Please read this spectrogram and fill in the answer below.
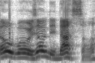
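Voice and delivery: loud, put-on dopey, dimwitted voice. Imitating the other speaker's argument: generic "I am stupid" voice. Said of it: "impersonates me with generic "I am stupid" voice".

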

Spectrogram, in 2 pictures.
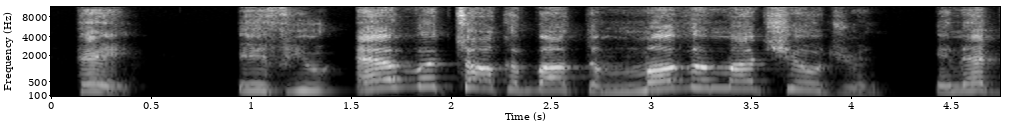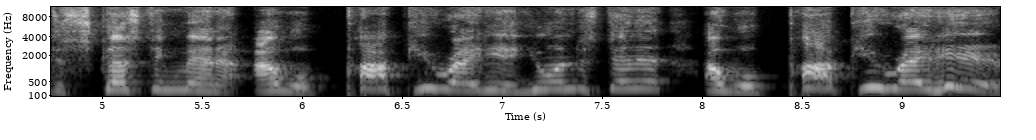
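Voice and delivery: put-on angry, threatening tone. Retelling a film scene where a character threatens another: imitating De Niro angry. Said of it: "real angry".

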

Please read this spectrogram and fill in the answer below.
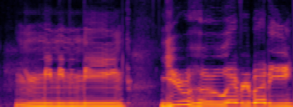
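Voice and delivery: very high puppet voice, every word drawn out. Asked by another speaker to talk like Kermit: Kermit the Frog voice. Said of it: "Say you like in Kermit".

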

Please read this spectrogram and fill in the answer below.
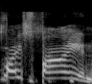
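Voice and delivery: piercing, very high-pitched shriek. Voicing a bodyguard crushed under an elbow slam: screaming. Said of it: "the bodyguard screams".

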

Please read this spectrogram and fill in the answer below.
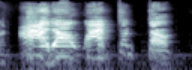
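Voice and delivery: very loud, shrill, furious angry yell. Recounting an upset Make-A-Wish kid, imitating an angry Karen yell. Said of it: "that like angry Karen yell where he was like".

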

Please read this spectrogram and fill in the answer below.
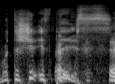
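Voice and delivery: put-on British accent at very high pitch. Joking that Ridley Scott wants nothing to do with AVP, in his British accent. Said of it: "He's British".

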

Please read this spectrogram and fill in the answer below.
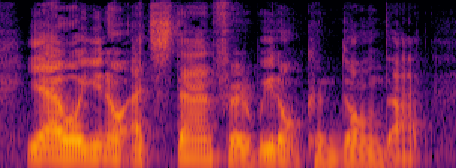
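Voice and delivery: plain

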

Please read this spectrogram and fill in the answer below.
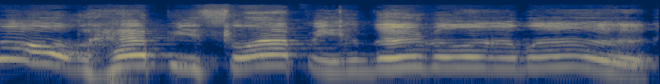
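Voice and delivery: put-on very high cooing baby talk babble. Describing how not to act, the speaker slips into baby talk. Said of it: "baby talk".

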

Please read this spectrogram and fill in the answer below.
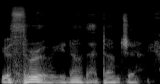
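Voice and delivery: hushed, very quiet, low-pitched delivery. Retelling what the owner of Nappy Cuts said after applause, retelling a very quiet line. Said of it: "very quietly says".

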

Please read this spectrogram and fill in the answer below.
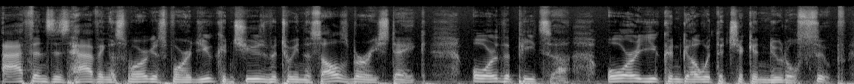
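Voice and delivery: deep, bored, flat droning monotone. Showing how the lunch menu got read out, in a flat monotone. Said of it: "I just monotone just read it".

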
